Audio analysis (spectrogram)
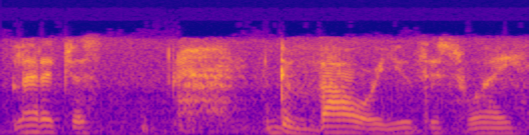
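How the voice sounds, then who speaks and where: A woman's voice: sits low, fairly even intonation, measured pace. An actress playing a concerned, practical married woman, frank and probing, in 1970s radio drama style. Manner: probing, earnest. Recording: dull, noisy vintage radio recording.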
